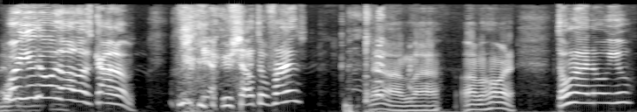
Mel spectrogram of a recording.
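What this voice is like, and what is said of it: Imitates a shopkeeper's voice. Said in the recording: “that was was my impression of the Chinese shopkeeper”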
